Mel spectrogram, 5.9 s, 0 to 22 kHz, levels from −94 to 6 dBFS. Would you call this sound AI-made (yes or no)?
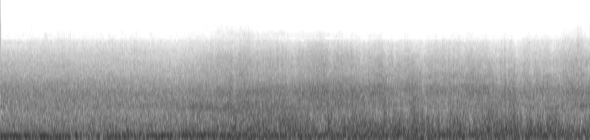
yes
